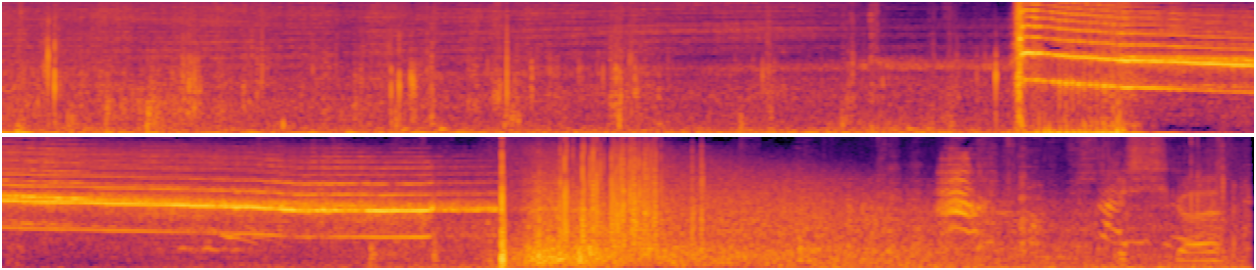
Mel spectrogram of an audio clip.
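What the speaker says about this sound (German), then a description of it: "Die Sirenenrakete hebt ab." A Funke whistling siren rocket launches and shrieks in a loud, piercing tone that slowly falls in pitch for several seconds, then ends in a sharp bang followed by crackling; quieter outdoor rustling comes before it.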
